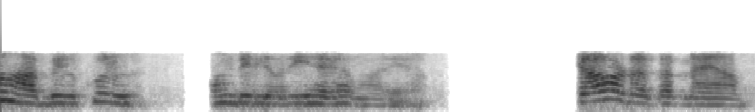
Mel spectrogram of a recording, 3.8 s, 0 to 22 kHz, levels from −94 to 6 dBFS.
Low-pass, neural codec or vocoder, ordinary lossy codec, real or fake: 3.6 kHz; vocoder, 24 kHz, 100 mel bands, Vocos; none; fake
